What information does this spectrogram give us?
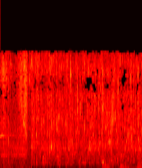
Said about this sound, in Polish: Ten dźwięk, który byśmy chcieli przez cały rok słyszeć. Płynąca woda, nie? Której nie brakuje. Taka pianka się tam na dole tworzy.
